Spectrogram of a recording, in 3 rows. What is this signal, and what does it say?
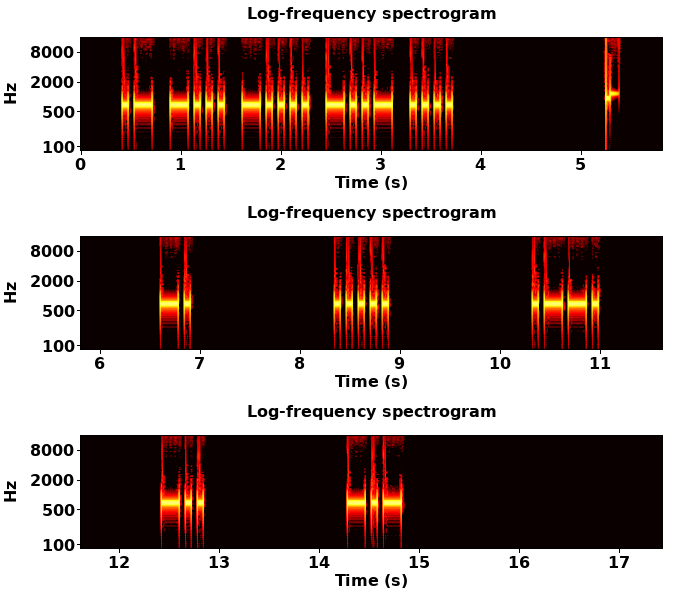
Morse code, heard as a keyed tone, about 20 wpm, spaced as for 9 wpm, 700 Hz. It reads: AB6XH N5PDK
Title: USA Call Signs - 5 Characters - 8x Character Spacing - 20wpm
